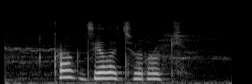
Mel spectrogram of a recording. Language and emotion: Russian, neutral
